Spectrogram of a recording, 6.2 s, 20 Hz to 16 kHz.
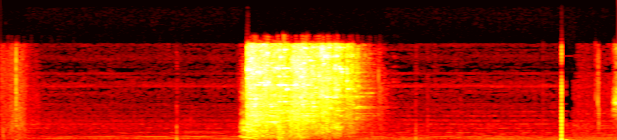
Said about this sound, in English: Step 1, break glass.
